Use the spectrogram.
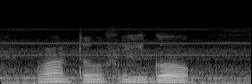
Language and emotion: Russian, sad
